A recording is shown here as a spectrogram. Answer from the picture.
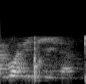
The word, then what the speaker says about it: guanidina: Allora, questo è il gruppo della guanidina.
